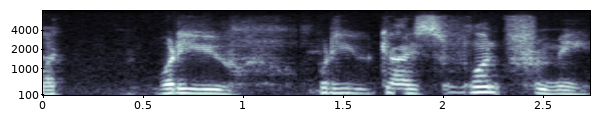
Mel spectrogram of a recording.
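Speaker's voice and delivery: fast, high, terrified stammering, tripping over words. Game master voices a terrified woman the players step in front of; terrified, panicked. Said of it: "So you have just stepped in front of you have just stepped in front of her as she's still terrified, / you come upon a woman who was doing something at a tree. / Who who are you? Why why why are you h".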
